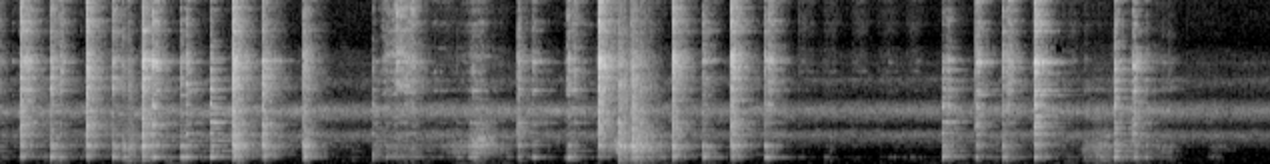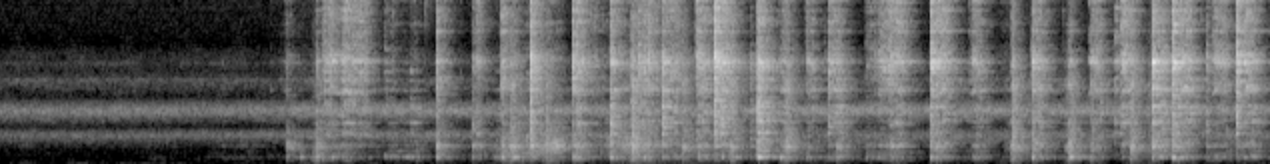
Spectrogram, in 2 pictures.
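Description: A pan roasting food until it turns brownish, with a spoon stirring and scraping against the metal in repeated clinking bursts, a quiet pause midway, then steady scraping again, close and fairly soft with no voice.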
